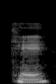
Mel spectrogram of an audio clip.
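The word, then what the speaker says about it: 개: They are romanized as e and a, respectively, but there's no pronunciation difference when you're speaking. Historically, they were pronounced differently, but if you ask a modern Korean, they will not make a distinction.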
